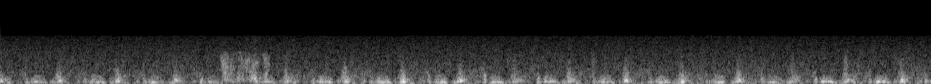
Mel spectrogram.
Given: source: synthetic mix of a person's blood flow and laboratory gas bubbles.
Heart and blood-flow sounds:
Doppler ultrasound of blood flow; precordium
2.20-2.70 s: bubbles
From the record:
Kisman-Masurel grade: 112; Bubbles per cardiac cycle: 1 to 2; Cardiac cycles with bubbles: 1 to 10%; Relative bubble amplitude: moderate (0.250 to 0.450); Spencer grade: 1 (occasional bubble signal discernible with the cardiac motion signal, with majority of cardiac periods free of bubbles); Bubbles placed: anywhere in the cardiac cycle

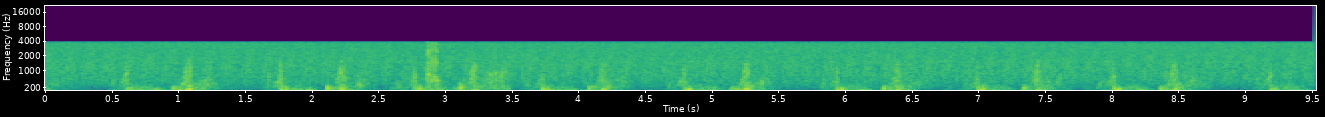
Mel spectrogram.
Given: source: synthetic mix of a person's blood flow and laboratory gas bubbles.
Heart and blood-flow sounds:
Doppler ultrasound of blood flow; precordium
2.35-2.40 s: bubbles
2.86-3.01 s: bubbles
3.06-3.20 s: bubbles
3.32-3.52 s: bubbles
From the record:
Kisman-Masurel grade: 211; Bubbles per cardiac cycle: several, 3 to 8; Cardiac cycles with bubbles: 1 to 10%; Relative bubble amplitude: barely perceptible (0.100 to 0.250); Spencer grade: 1 (occasional bubble signal discernible with the cardiac motion signal, with majority of cardiac periods free of bubbles); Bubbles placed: only in the low amplitude regions of the cardiac cycle

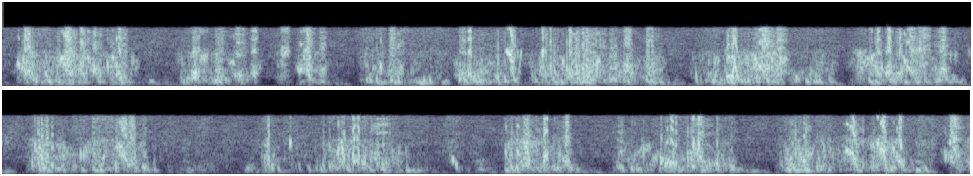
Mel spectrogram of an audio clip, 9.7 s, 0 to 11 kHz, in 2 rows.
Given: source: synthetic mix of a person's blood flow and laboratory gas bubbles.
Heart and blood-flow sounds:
Doppler ultrasound of blood flow; precordium
0.05-0.70 s: bubbles
0.86-1.31 s: bubbles
1.36-1.65 s: bubbles
1.78-3.34 s: bubbles
3.44-4.20 s: bubbles
4.23-4.90 s: bubbles
4.96-5.65 s: bubbles
6.11-6.97 s: bubbles
7.06-7.16 s: bubbles
7.36-7.75 s: bubbles
7.88-8.54 s: bubbles
8.71-9.69 s: bubbles
From the record:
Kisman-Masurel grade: 444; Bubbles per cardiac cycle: continuous sound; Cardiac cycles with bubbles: 100%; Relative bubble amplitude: maximal (0.775 to 0.999); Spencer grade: 4 (maximum detectable bubble signal sounding continuously throughout systole and diastole of every cardiac period, and overriding the amplitude of the normal cardiac signals); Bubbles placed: anywhere in the cardiac cycle

